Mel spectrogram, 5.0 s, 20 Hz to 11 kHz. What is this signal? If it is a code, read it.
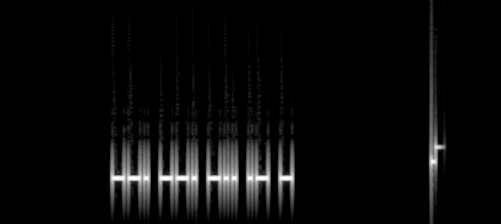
Morse code, heard as a keyed tone, about 30 wpm, 700 Hz. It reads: GGDAT
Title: Code Groups - 5 Letters - 30wpm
